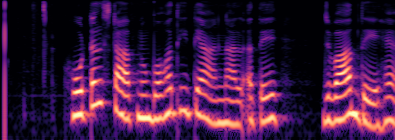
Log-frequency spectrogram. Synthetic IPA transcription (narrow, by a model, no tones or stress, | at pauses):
hoːʈəlsʈaːpʰnũːbɔːt̪ɦiːt̪jaːnnaːlə̰t̪eː | d͡ʒəʋaːbd̪eːɦɛː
